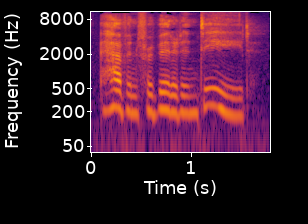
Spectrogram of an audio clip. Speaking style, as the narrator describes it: she murmured

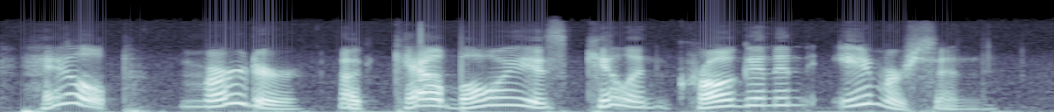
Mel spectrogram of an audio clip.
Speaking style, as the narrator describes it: bleeding freely, shrieking

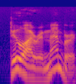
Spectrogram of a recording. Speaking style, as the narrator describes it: exclaimed Major Bradley

